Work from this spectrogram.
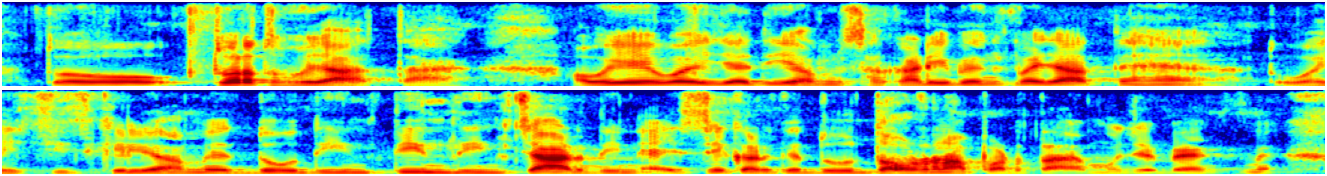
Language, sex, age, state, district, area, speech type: Hindi, male, 30-45, Bihar, Madhepura, rural, spontaneous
